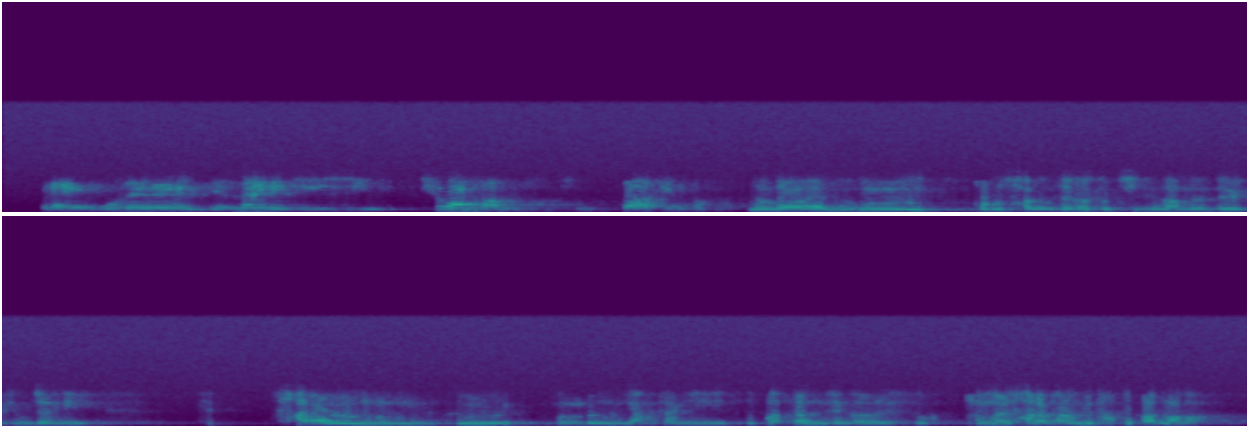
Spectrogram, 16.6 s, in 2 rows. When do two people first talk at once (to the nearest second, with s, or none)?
none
